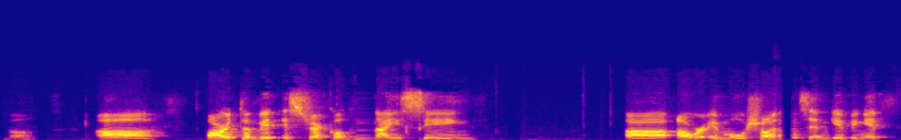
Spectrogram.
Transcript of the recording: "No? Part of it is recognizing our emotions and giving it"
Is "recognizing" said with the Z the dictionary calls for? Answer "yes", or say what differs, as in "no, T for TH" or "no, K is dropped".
no, S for Z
